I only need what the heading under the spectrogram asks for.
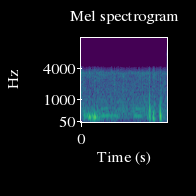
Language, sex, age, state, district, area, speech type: Hindi, female, 30-45, Madhya Pradesh, Ujjain, urban, conversation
